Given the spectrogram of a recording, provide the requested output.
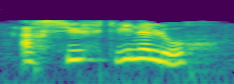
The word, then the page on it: er süfft wie-n-a Loch: Bas-Rhin; Herrlisheim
